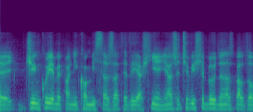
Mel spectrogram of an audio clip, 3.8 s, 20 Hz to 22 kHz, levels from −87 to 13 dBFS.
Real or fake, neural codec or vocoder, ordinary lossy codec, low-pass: fake; codec, 16 kHz, 0.7 kbps, FocalCodec; none; none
